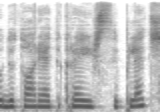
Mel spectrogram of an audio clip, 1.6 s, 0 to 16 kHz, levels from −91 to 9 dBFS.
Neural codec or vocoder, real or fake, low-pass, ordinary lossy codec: none; real; 14.4 kHz; AAC, 96 kbps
